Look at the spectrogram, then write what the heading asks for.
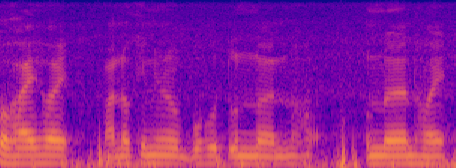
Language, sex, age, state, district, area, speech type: Assamese, male, 60+, Assam, Darrang, rural, spontaneous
